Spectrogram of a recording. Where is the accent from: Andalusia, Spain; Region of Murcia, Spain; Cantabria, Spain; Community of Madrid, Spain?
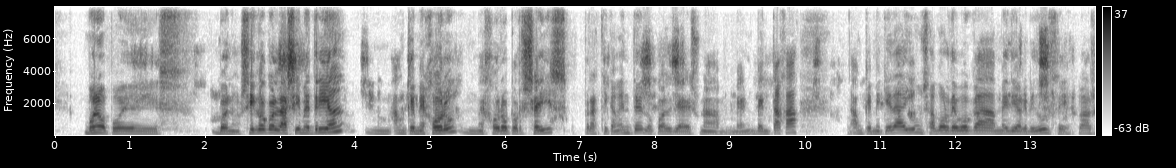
Andalusia, Spain; yo que soy andaluz y que soy desconfiado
